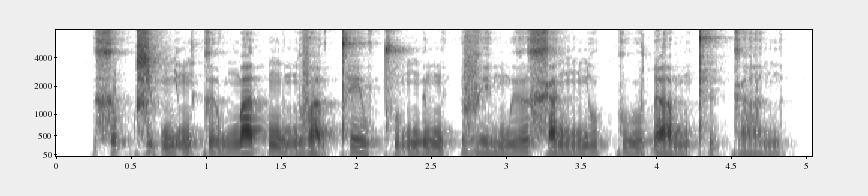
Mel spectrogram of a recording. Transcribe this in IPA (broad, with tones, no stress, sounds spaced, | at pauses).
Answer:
x ə˦˥ p̚ t͡ɕ ə̰˧˨ w ɲ ə̰˧˥ n k ə̰˧˥ w m a˦˥ t̚ ŋ ə̰˧˨ n v a̰˧˨ w t̪ʰ e˧ w t̪ʰ ṵ˧˨ ŋ ə˧ n | v e̤˨˩ m ɨ˨˦ ə̯ x a˧˩ ŋ ɲ u˧ k u˨˦ ɗ a˧˩ m t̪ʰ ɨ̰˧˨ k a̤˨˩ n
